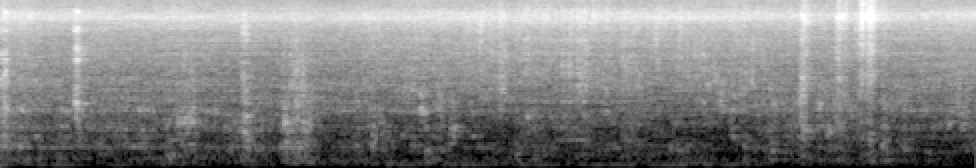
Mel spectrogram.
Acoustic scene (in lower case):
kitchen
